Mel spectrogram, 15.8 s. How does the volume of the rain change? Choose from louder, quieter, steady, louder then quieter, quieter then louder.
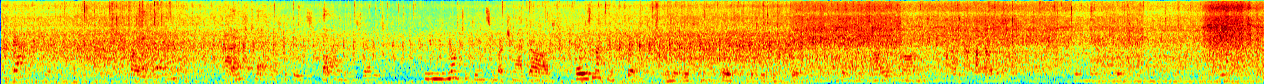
quieter then louder.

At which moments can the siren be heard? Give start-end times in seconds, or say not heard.
not heard.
